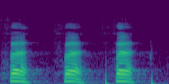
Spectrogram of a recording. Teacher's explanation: سر زبان به سر دندانه های پیشین بالا برخورد میکنه و ثا ادا میشه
